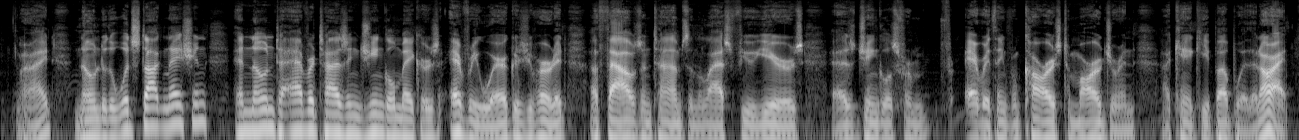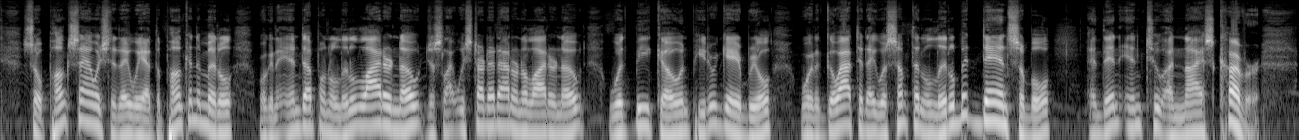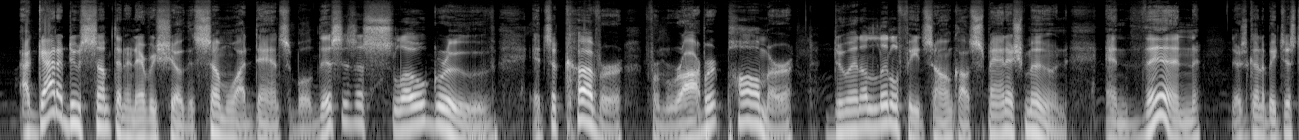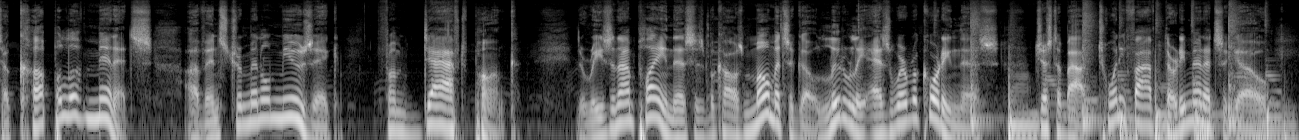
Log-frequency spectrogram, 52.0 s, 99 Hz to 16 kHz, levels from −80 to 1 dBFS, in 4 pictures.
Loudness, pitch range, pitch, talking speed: -18 LUFS, 95-160 Hz, 125 Hz, 185 wpm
